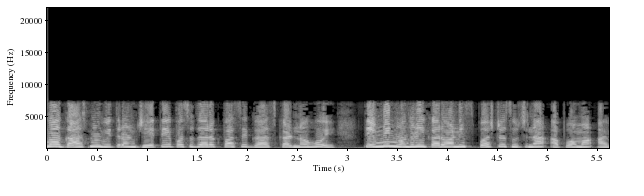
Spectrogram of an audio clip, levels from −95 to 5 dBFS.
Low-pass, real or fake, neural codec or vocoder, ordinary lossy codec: 7.2 kHz; real; none; none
